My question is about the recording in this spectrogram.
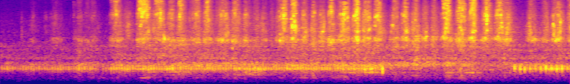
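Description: Paintbrush loaded with acrylic paint dragged across paper in a series of short, faint, scratchy strokes, starting about two seconds in.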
